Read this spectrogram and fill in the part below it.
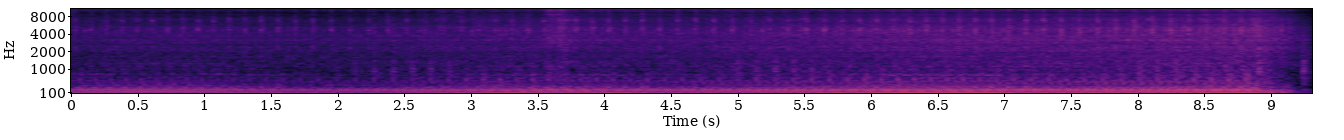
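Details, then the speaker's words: Rebuilt VR6 with new crank, rods and pistons, cold start recorded at the exhaust, no coolant yet: steady low drone with an uneven stumbling pulse about four beats a second that never smooths; misfire, owner suspects a disconnected wire. "We've got to I've got to trace down that misfire. I don't know what that is or why that is. Maybe there's a wire disconnected somewhere."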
